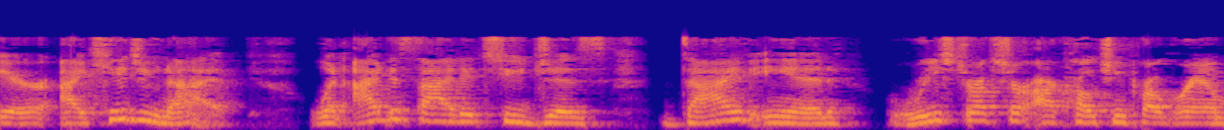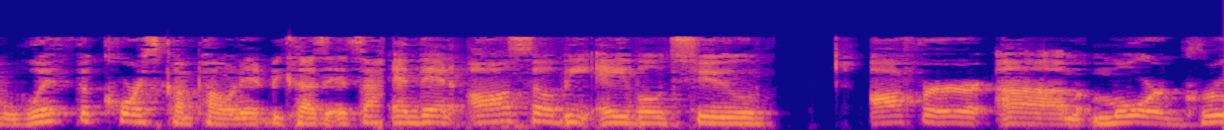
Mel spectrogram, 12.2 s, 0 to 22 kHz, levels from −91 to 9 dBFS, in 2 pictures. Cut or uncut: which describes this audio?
cut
